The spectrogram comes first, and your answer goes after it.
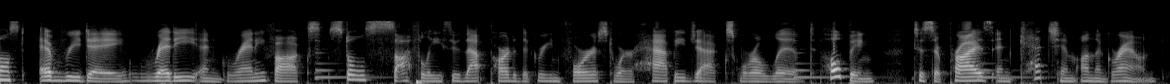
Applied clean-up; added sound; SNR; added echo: none; Bowed string instrument; 17 dB; none.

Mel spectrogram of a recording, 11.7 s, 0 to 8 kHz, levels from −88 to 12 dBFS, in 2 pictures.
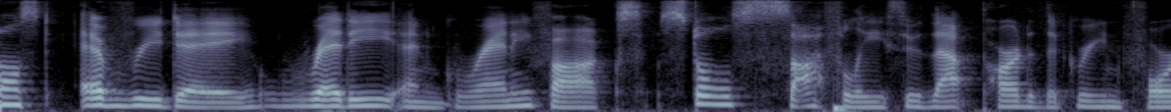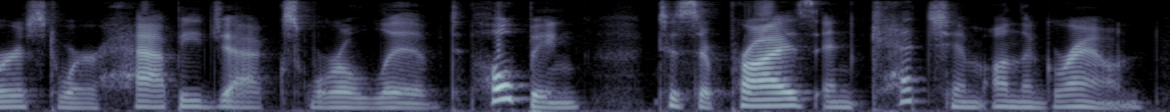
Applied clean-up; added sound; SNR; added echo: none; none; none; none.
